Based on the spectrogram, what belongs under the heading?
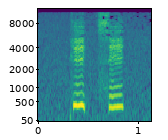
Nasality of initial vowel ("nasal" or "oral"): oral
